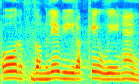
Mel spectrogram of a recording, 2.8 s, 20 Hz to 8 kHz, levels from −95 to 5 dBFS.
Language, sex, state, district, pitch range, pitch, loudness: Hindi, female, Haryana, Jhajjar, 210-235 Hz, 215 Hz, -13 LUFS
